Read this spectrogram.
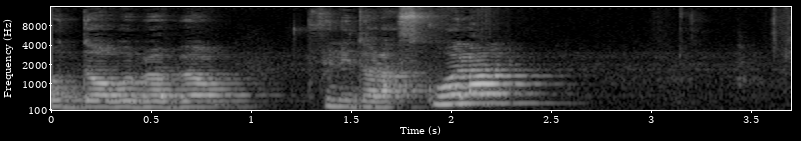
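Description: A young woman speaks close up with animation.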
